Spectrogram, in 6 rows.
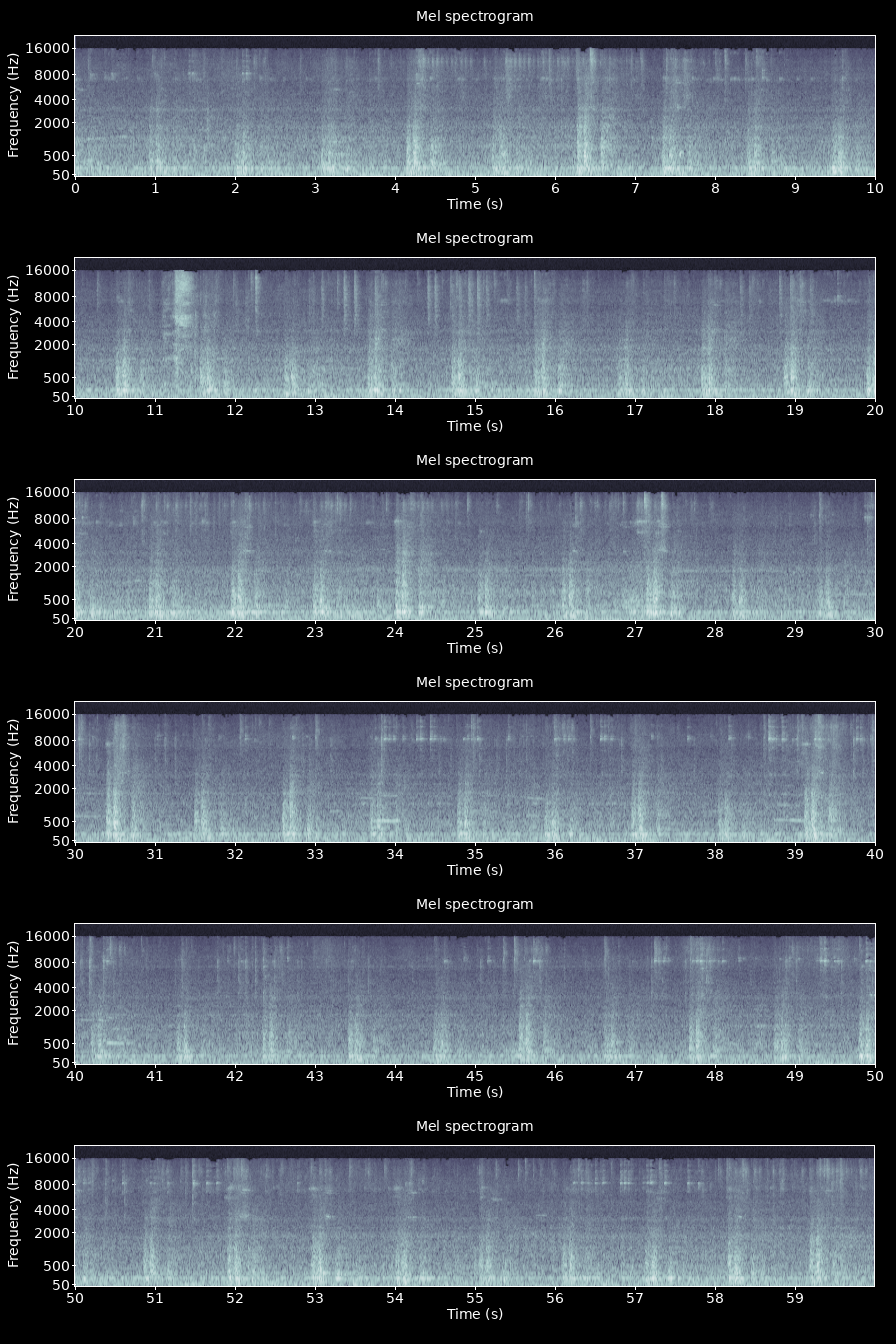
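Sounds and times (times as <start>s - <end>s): train interior hum: 0.0s - 59.9s
wheels clacking over rail joints: 29.2s - 43.8s.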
